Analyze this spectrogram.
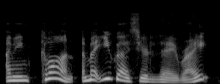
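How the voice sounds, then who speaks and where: A man's voice: fairly high pitch, wildly swooping pitch, fast talker, darkish tone, no echo, pitched above the performer's own voice. A man voicing a friendly, easygoing young street lad from a game in a breezy, informal way. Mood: wistful, upbeat.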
